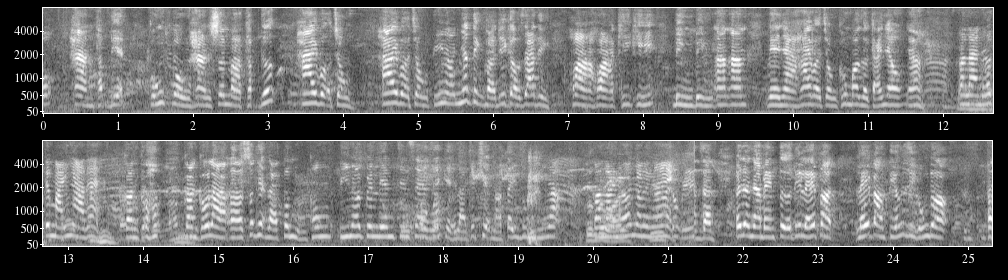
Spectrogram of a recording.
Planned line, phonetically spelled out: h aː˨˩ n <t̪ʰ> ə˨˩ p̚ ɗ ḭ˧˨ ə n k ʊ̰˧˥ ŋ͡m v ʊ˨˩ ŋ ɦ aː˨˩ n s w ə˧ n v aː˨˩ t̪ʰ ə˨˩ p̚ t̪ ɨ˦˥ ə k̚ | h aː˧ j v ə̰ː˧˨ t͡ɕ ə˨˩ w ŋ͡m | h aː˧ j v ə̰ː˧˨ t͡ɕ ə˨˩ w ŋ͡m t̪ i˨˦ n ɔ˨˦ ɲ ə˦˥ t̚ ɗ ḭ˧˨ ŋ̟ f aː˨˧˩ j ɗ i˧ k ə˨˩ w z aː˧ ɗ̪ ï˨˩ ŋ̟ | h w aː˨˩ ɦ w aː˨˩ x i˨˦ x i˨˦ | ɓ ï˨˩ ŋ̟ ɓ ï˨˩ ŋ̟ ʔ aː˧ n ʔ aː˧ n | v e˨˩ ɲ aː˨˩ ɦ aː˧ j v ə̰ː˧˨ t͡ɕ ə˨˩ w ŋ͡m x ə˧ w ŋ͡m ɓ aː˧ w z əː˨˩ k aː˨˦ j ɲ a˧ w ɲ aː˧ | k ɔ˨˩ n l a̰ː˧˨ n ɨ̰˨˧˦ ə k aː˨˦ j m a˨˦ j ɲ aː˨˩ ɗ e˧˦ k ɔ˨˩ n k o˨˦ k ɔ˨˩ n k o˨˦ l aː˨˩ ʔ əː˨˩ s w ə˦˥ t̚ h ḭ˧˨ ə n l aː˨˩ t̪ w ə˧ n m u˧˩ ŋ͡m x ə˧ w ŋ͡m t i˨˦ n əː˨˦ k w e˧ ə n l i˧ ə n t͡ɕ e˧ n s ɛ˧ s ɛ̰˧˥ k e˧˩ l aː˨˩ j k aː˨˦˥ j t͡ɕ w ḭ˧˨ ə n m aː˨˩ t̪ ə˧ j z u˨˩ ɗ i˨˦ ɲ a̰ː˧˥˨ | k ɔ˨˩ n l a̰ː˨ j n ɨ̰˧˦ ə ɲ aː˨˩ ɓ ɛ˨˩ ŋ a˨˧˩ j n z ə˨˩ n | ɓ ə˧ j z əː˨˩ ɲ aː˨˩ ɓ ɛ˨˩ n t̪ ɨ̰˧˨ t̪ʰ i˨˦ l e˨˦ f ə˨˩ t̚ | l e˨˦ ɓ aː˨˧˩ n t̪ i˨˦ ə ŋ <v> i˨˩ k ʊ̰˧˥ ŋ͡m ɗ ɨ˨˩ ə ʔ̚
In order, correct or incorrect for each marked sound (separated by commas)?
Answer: correct, incorrect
